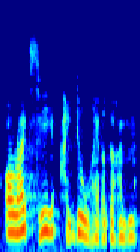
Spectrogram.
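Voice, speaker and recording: A woman's voice: medium pitch, moderate pace, dark tone, slightly rough, natural voice. An actress playing an anguished, pleading woman in love, with dramatic, emotional 1950s radio melodrama delivery. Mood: wounded, defiant. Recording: tinny vintage radio drama recording.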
